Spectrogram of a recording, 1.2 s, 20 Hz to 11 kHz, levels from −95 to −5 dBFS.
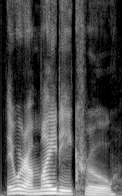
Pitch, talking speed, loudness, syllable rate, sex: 170 Hz, 245 wpm, -15 LUFS, 6.5 syllables/s, female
